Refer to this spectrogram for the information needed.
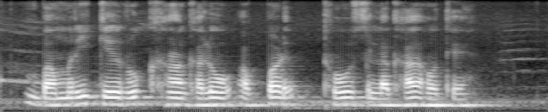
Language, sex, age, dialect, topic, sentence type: Chhattisgarhi, male, 18-24, Western/Budati/Khatahi, agriculture, statement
